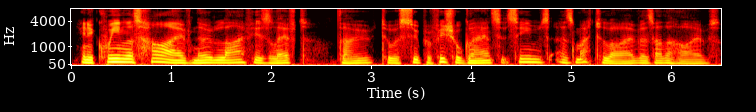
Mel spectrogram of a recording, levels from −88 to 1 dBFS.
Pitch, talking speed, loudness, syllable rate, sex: 130 Hz, 195 wpm, -20 LUFS, 5.0 syllables/s, male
